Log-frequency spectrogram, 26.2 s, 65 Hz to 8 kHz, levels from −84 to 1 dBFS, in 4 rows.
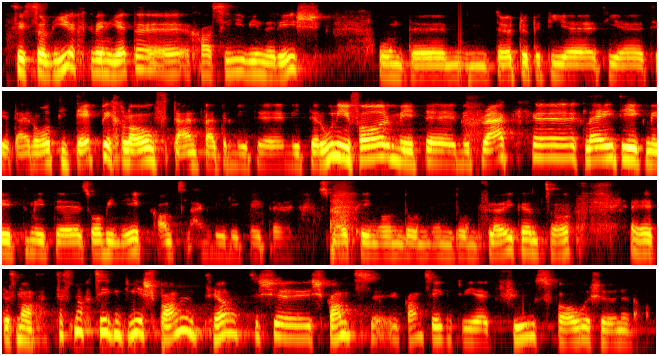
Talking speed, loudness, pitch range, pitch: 155 wpm, -20 LUFS, 120-170 Hz, 140 Hz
